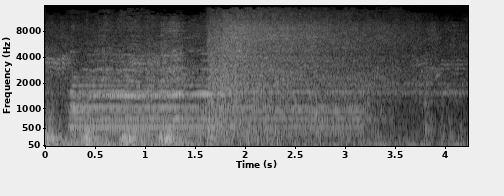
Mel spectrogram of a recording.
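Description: A steam engine whistle blows loudly and steadily.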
